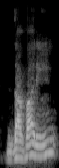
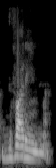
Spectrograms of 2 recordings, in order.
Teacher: o camates vai virar um chvá de davar, que seria davarim, vai ficar devarim.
